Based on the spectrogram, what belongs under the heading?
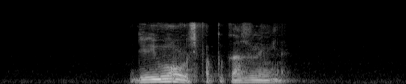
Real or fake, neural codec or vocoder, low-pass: fake; codec, 24 kHz, 0.9 kbps, WavTokenizer, medium music audio release; 7.2 kHz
